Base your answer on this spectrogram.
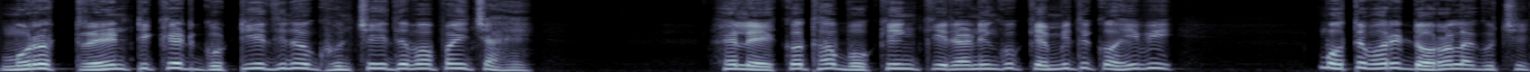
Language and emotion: Odia, fearful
